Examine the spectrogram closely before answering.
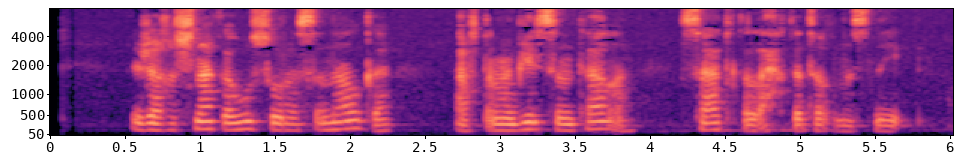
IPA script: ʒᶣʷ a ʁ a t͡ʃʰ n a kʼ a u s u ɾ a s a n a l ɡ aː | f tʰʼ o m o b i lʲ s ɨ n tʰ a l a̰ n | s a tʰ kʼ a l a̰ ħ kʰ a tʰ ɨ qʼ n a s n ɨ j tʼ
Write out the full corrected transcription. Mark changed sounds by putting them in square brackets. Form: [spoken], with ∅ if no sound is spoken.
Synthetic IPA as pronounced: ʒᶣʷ a ʁ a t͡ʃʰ n a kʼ a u s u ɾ a s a n a l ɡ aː | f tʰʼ o m o b i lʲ s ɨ n tʰ a l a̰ n | s a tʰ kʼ a l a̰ ħ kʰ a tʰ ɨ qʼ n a s n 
